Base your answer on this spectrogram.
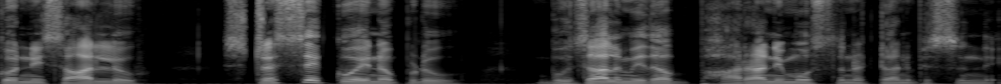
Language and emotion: Telugu, sad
